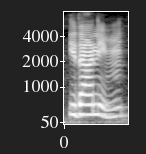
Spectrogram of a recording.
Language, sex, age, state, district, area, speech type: Sanskrit, female, 30-45, Telangana, Mahbubnagar, urban, spontaneous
